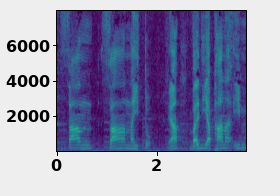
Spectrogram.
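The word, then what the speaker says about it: サーナイト: dann in Katakana umgeschrieben, aber japanisch ausgesprochen wird es im Grunde Sanaito, ja, weil die Japaner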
